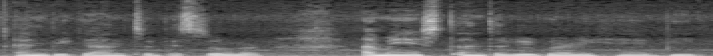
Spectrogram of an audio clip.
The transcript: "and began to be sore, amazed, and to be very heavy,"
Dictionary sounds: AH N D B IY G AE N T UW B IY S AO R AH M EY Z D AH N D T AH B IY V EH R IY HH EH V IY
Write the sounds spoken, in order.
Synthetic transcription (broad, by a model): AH N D B IY G AE N T UW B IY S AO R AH M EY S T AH N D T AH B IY B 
